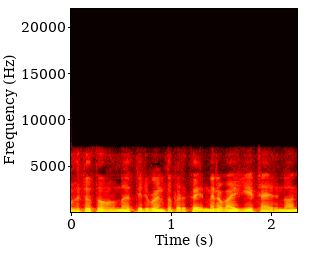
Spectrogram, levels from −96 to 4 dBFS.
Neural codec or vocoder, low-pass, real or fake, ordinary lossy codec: codec, 16 kHz, 1 kbps, FunCodec, trained on LibriTTS, 50 frames a second; 7.2 kHz; fake; none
